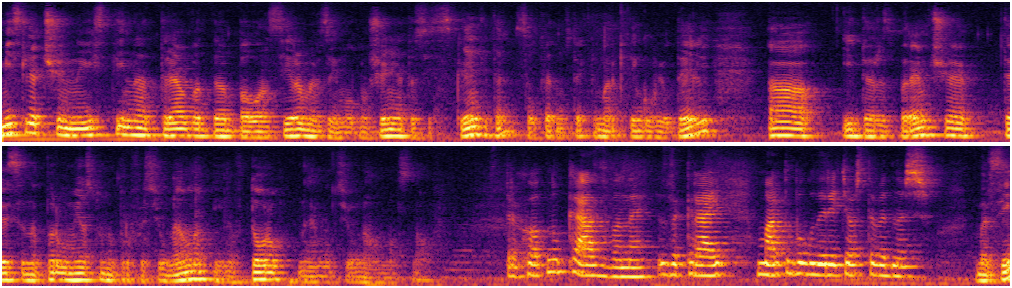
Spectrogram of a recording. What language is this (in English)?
Bulgarian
